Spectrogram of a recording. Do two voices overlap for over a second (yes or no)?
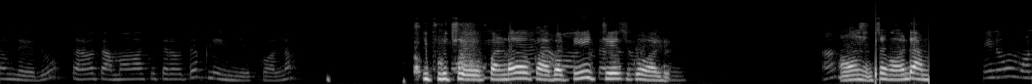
yes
